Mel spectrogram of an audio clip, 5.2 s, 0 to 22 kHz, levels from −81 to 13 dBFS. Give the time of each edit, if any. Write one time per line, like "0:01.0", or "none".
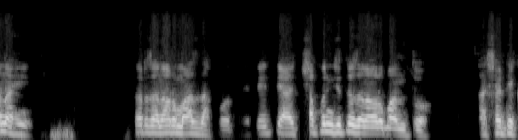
0:03.1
